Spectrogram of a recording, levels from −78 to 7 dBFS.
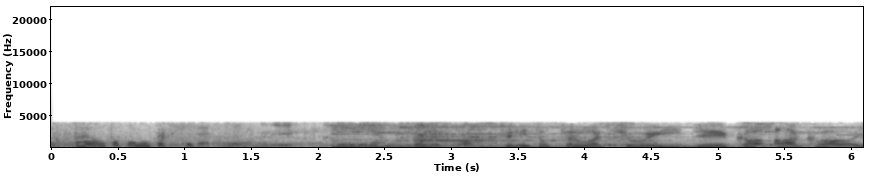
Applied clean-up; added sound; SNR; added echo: none; none; none; reverberation time 0.6 s.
